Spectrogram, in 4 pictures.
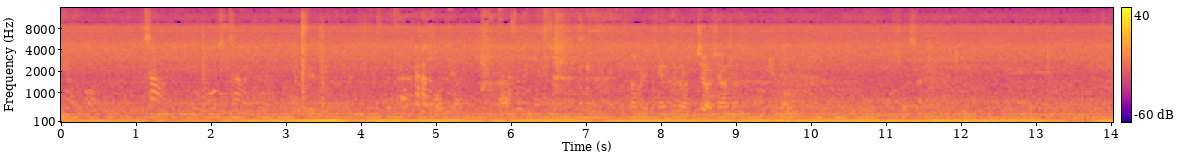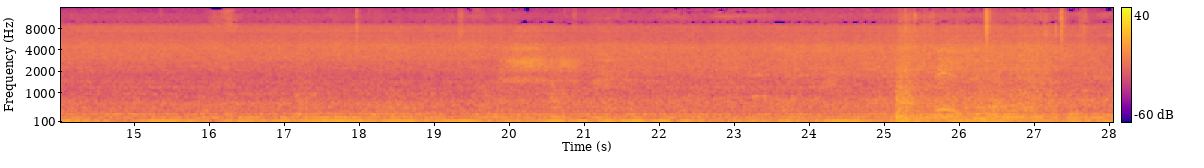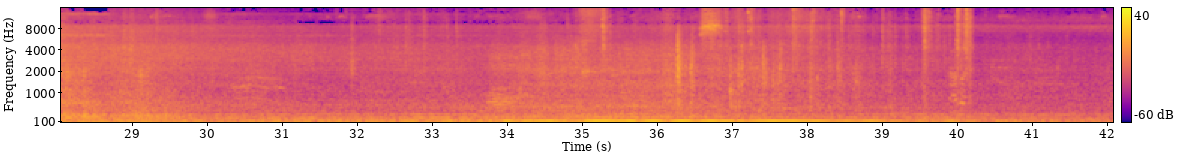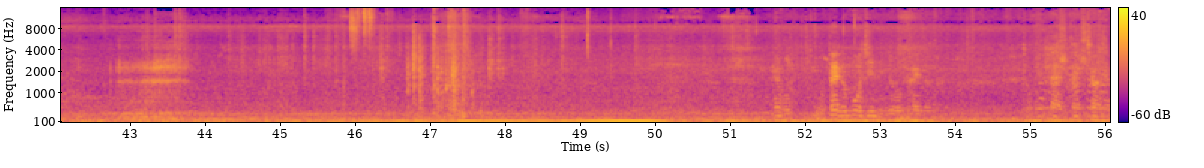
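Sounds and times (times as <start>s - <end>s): cable car cabin hum: 0.0s - 56.0s
rumble and rattle: 0.0s - 56.0s.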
